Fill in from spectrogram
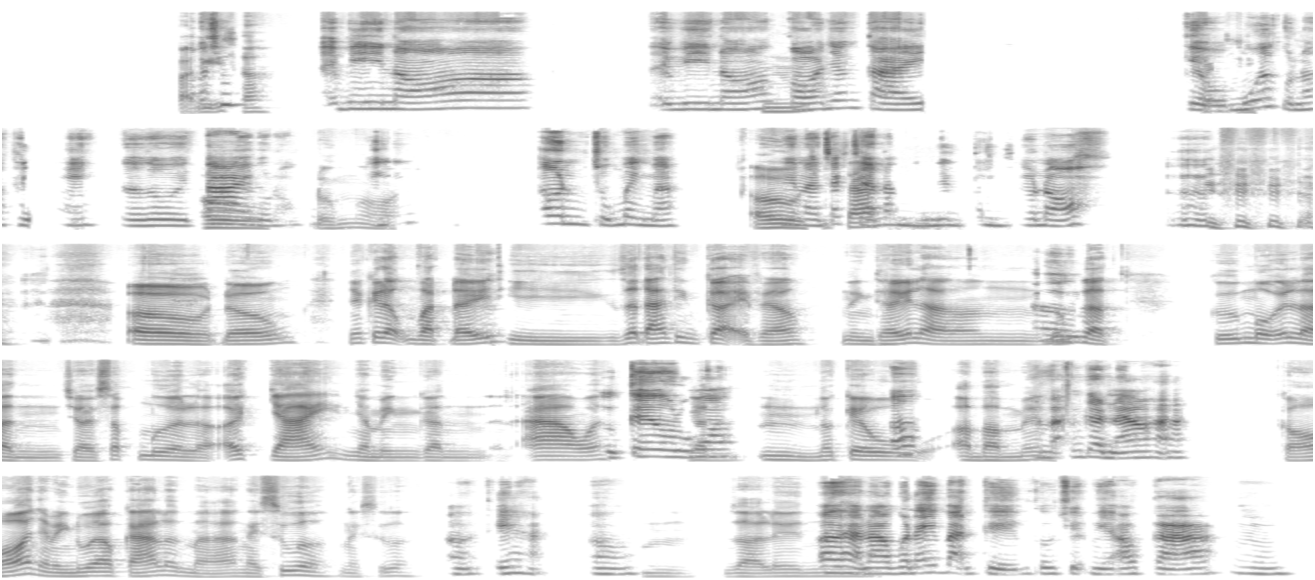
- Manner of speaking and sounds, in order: other background noise; distorted speech; tapping; chuckle; laughing while speaking: "nó. Ừ"; unintelligible speech
- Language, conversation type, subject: Vietnamese, unstructured, Bạn có thấy ngạc nhiên khi biết rằng một số loài động vật có thể dự báo thời tiết không?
